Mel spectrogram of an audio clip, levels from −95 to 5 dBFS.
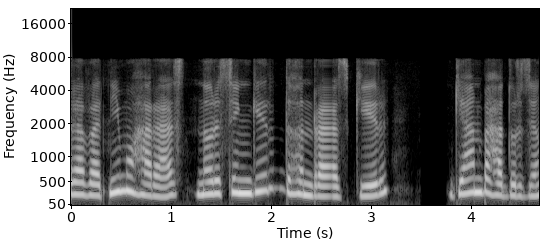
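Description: At 2.04 to 2.23 s and again at 2.53 to 2.63 s there is a short stall from a late packet. Each time a packet arrived too late, the jitter buffer ran dry, and the receiver stretched the last sound to cover the wait, about 30 ms the first time and 79 ms the second, before resuming at the same point. Nothing is lost, but a syllable is held unnaturally long with a faint buzz. On a spectrogram the harmonics run flat and smeared for that span, with a slight dip in the waveform envelope.

From 3.49 to 3.77 s the speech hits a call audio freeze, likely caused by packets held up in transit. The receiver covered 268 ms, first by continuing the last sound as a brief fading buzz and then with about 260 ms of near silence, before the audio picks up where it stopped. The waveform collapses to a flat line, and the spectrogram shows a blank vertical band with a thin smear at its leading edge. Throughout the clip the call path leaves nothing above 8 kHz, which fits a wideband call codec such as G.722.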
